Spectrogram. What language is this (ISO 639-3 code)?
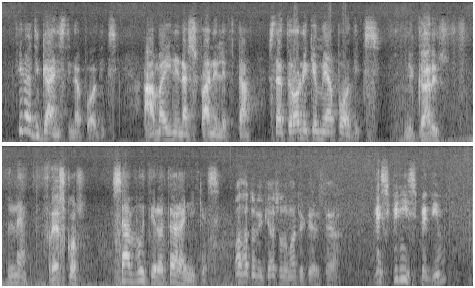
ell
